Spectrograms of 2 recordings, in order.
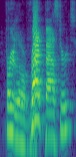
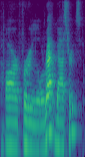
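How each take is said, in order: First: It is said with strong emotion. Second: It is said flatly, with little emotion. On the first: The speaker calls it right. "Say it with more feeling" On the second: The speaker calls it wrong. "did I say that properly? no, no, you didn't"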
